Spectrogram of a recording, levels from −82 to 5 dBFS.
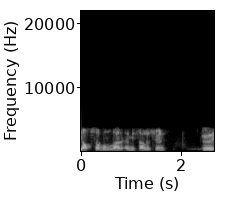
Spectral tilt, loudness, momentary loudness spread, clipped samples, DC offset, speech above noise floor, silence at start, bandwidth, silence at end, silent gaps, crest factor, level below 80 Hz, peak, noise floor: -1 dB/octave; -33 LUFS; 6 LU; under 0.1%; under 0.1%; 34 dB; 0 s; 3.9 kHz; 0 s; none; 18 dB; under -90 dBFS; -14 dBFS; -65 dBFS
